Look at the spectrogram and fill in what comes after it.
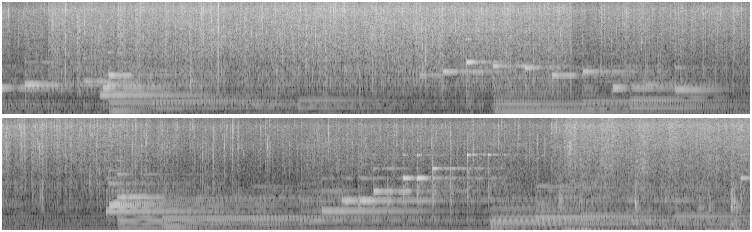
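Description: Shrimp sizzling in hot oil in a frying pan, a steady frying hiss that is strongest in the first half, with minced garlic and ginger added and stirred in. Background music with a simple melody of stepping notes plays throughout.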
